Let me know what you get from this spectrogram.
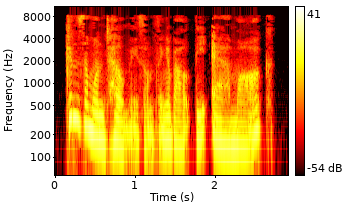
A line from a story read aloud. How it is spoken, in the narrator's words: He asks again in that cocky tone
